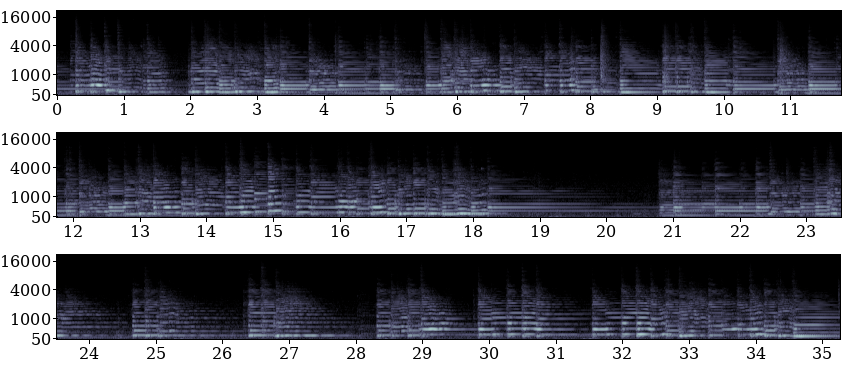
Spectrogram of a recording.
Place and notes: neoscenes: ethernet orchestra performance ambiance
Marrickville New South Wales, Australia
